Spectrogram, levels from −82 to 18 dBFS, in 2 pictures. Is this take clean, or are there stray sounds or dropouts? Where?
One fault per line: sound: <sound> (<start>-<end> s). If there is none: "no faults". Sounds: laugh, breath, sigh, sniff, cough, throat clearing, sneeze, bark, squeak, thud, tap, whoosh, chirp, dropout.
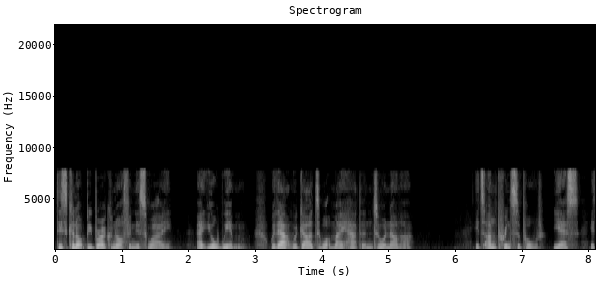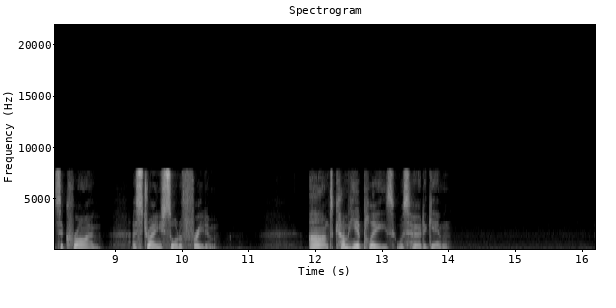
no faults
